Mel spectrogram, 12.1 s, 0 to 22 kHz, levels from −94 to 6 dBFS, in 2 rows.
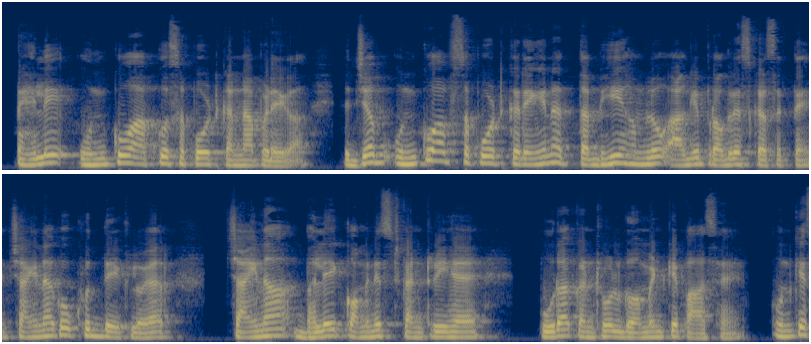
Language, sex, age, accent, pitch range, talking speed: Hindi, male, 30-49, native, 125-160 Hz, 190 wpm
